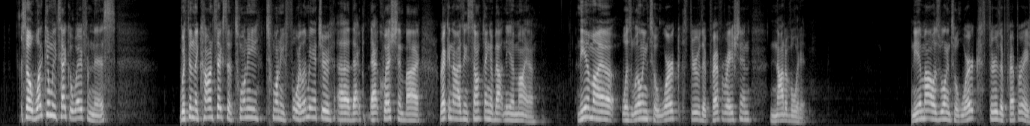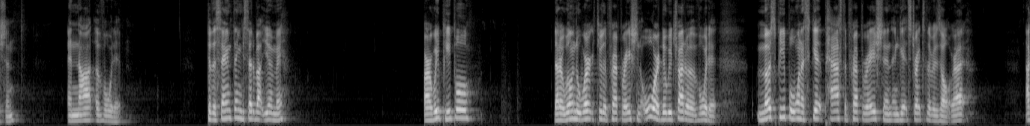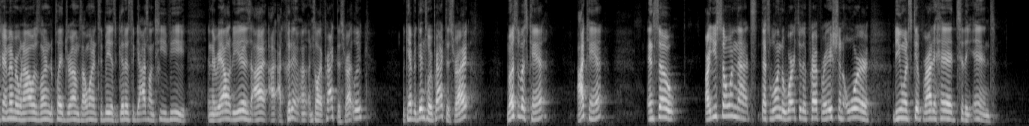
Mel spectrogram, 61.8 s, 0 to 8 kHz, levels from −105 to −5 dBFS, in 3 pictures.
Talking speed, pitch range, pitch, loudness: 160 wpm, 150-190 Hz, 170 Hz, -32 LUFS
